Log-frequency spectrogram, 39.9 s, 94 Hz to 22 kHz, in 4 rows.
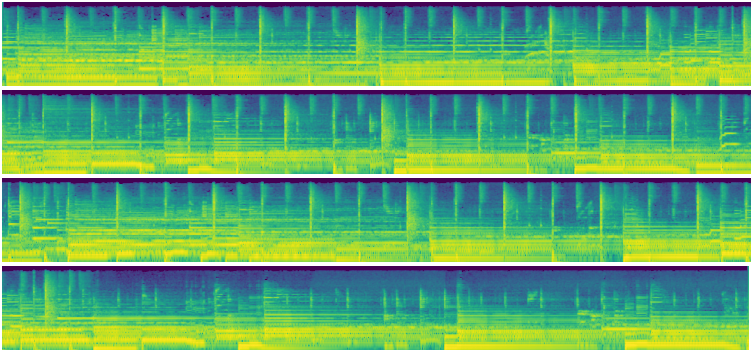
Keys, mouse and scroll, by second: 2.8 shift+Up, 6.8 click, 6.9 ctrl+alt+scroll down 1, 7.7 scroll down 2, 8.6-16.3 drag, 17.6 ctrl+t, 18.6-21.0 alt+drag, 21.0 Return, 21.6 typing, 23.5 click, 25.9 Down, 27.0 Down, 35.8 Down.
